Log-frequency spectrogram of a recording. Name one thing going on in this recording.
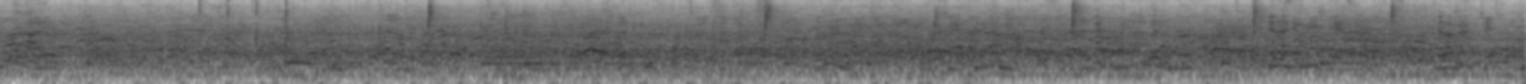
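A large crowd of men and women chatters and calls out loudly outdoors.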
